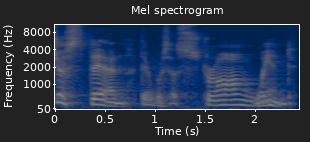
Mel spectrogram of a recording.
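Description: An unforced voice reading aloud, its pitch shifting in ordinary measure

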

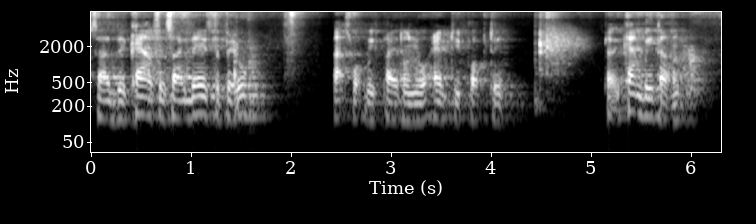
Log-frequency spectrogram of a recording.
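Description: Amid audible room echo, a man with a dark, mellow tone talks at medium pitch and a fairly quick pace, with fairly even intonation and long, frequent pauses. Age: 70s. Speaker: town councillor. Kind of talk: council meeting discussion. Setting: council chamber meeting, livestreamed.

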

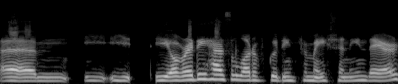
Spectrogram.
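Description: In a normal speaking voice, a woman talks at a fairly slow pace and fairly low pitch with ordinary pitch variation, the sound dry with no echo and the background quiet. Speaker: university researcher. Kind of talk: webinar presentation. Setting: video call.

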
